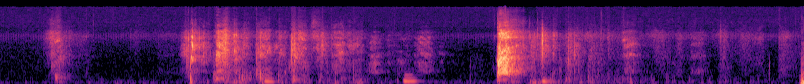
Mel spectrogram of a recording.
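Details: A male Boston Terrier doing zoomies gives short, rough barks in irregular bursts, inviting play.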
